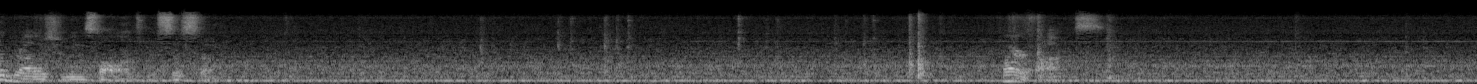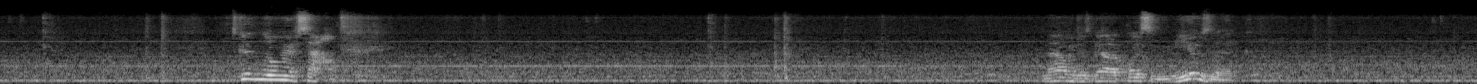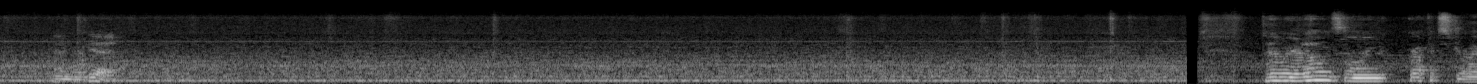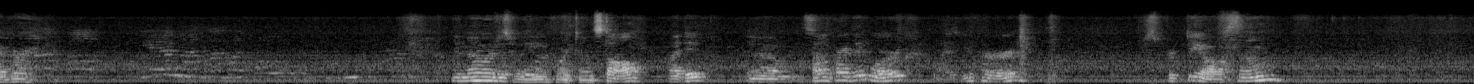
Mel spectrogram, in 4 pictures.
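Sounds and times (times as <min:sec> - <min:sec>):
computer fans humming: 0:00.0 - 0:59.0
thin high whine: 0:09.6 - 0:54.5.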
